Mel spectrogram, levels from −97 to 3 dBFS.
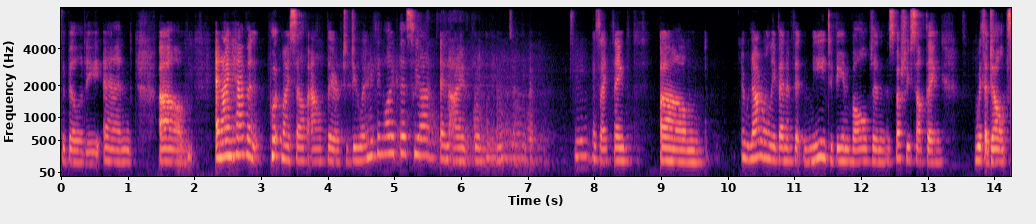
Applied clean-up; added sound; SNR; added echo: neural mask model DeepFilterNet 3.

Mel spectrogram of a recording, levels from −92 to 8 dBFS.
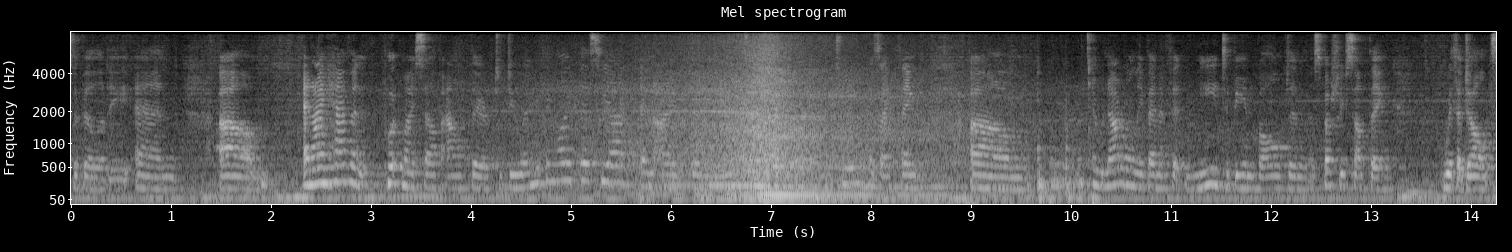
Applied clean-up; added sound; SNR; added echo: none; Engine; 1 dB; reverberation time 0.2 s.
